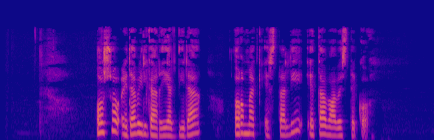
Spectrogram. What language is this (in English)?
Basque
